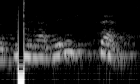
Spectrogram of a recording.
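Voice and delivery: ordinary talk, nothing marked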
